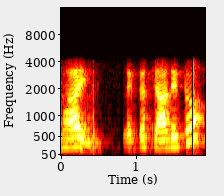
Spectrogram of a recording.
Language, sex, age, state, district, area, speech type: Bengali, female, 45-60, West Bengal, Howrah, urban, conversation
